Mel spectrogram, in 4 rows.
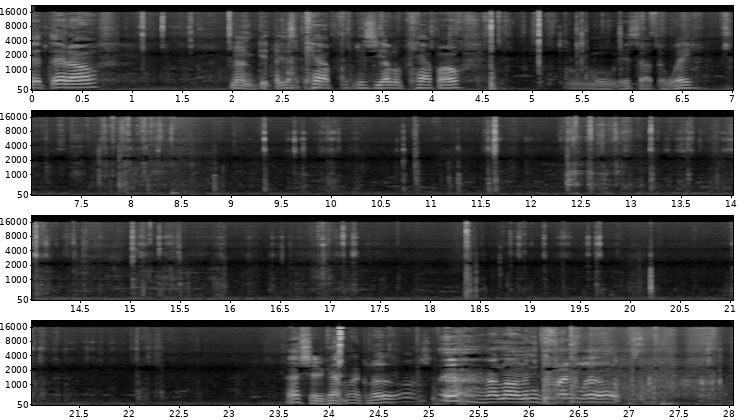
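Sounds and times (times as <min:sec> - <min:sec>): screwdriver clicking and scraping plastic: 0:09.3 - 0:17.4.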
